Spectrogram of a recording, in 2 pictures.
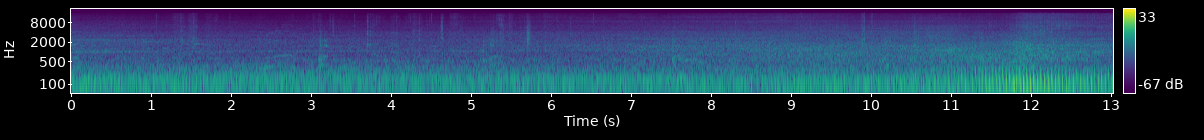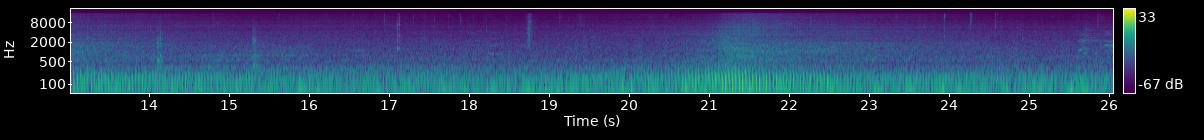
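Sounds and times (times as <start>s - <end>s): vehicle passing by: 6.2s - 16.6s, 20.1s - 25.2s.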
